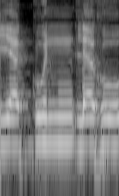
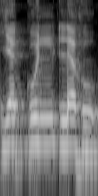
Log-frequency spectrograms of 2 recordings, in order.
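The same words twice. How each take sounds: First: The n is pronounced separately before lahu. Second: The same.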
